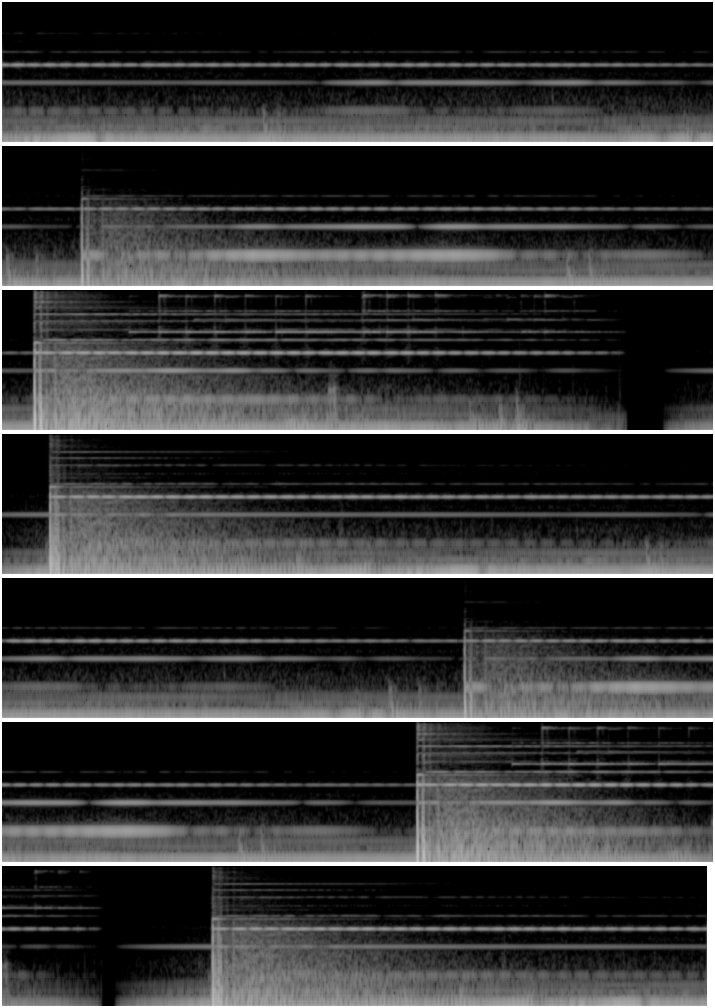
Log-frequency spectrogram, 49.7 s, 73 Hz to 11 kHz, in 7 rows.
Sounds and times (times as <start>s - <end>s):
Music: 0.0s - 49.7s
Glass: 14.6s - 20.2s, 39.7s - 43.6s.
